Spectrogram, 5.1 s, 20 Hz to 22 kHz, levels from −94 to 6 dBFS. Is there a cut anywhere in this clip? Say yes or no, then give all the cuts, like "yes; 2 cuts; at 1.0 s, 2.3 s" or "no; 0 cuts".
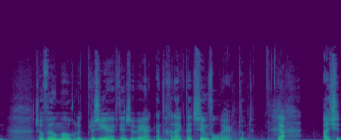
no; 0 cuts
